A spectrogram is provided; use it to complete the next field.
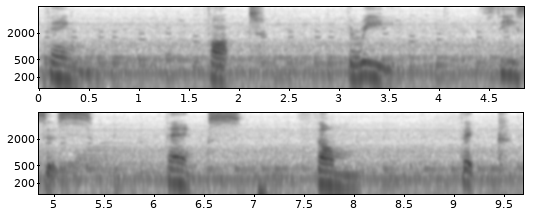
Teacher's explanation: Voiceless TH, use air. No vibrations felt around your neck as you say the voiceless TH.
